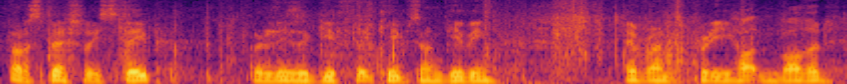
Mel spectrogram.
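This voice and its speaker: Racing along in a medium-pitched, dark-toned voice, a man narrates a casual travel vlog from a tour spent mostly outdoors. He stays wry and understated but clearly appreciative, and the handheld outdoor recording includes ambient noise.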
